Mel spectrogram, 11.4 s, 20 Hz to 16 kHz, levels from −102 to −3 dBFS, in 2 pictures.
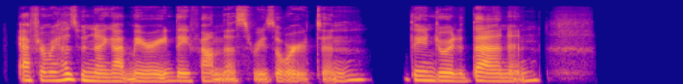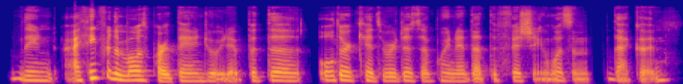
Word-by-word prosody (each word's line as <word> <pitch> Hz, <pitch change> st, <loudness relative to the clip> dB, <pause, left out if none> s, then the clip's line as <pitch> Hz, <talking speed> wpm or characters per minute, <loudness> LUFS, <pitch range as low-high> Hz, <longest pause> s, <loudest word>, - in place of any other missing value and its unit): after 195 Hz, -1 st, +2 dB
my 185 Hz, -, +1 dB
husband 220 Hz, -3 st, +3 dB
and 165 Hz, -, +3 dB
I -, -, -1 dB
got 165 Hz, -1 st, +2 dB
married, 155 Hz, +1 st, +2 dB
they 170 Hz, -1 st, +2 dB
found 230 Hz, +8 st, -1 dB
this -, -, -1 dB
resort, -, -, -1 dB
and 210 Hz, +6 st, -3 dB, 0.3 s
they 210 Hz, -4 st, +1 dB
enjoyed 180 Hz, -3 st, +2 dB
it 160 Hz, -, -7 dB
then, 165 Hz, -3 st, +5 dB
and 185 Hz, +5 st, -3 dB, 1.3 s
then 195 Hz, -8 st, -2 dB
I 195 Hz, -, +4 dB
think 290 Hz, +8 st, +6 dB
for 305 Hz, -, 0 dB
the 240 Hz, -, +7 dB
most 200 Hz, -1 st, +3 dB
part, 155 Hz, -2 st, +3 dB
they 170 Hz, -2 st, 0 dB
enjoyed 165 Hz, 0 st, -3 dB
it, 235 Hz, -, -3 dB
but 180 Hz, -1 st, -5 dB
the 175 Hz, -2 st, 0 dB
older 195 Hz, 0 st, +1 dB
kids 175 Hz, -3 st, -3 dB
were 175 Hz, 0 st, -2 dB
disappointed 165 Hz, -2 st, -4 dB
that -, -, -2 dB
the -, -, -7 dB
fishing 215 Hz, +9 st, -3 dB
wasn't 245 Hz, -1 st, -4 dB
that 245 Hz, -, -3 dB
good. 200 Hz, -, -4 dB
185 Hz, 205 wpm, -24 LUFS, 165-205 Hz, 1.3 s, the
